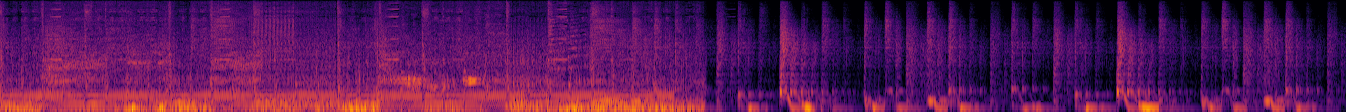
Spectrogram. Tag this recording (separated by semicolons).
ambeint; soundscape; experimental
